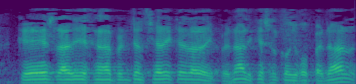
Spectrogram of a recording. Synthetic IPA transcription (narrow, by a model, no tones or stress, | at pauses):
keezlalejχenalpe̞nit̪ẽ̞nθjaɾjaikeezlalejpe̞nalikeese̞lkoðiɣ̞ope̞nal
